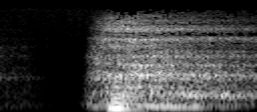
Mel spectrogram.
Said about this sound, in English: So in that one, I've just stuck up behind you, got really close to your ear and just sighed, which is reasonably creepy and uncomfortable, but better than just a big growling sniff, I guess.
